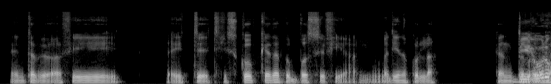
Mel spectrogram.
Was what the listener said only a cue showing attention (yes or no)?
no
